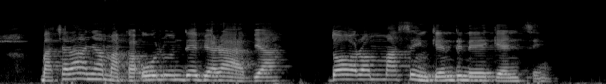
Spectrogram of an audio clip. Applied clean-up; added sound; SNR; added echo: neural mask model Resemble Enhance denoiser.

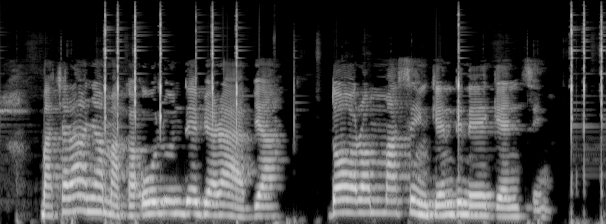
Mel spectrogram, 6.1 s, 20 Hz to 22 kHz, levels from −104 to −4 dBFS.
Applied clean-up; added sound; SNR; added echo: classical method Wiener filter.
